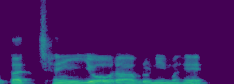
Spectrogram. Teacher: you don't pronounce an anuswara completely. For example, we don't say tacham yo ravruni mahe, but we say tachai yo ravruni mahe.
